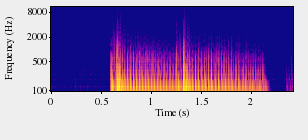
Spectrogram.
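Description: An 808 bass sample played back in FL Studio with its root note set to A instead of C, so it sounds out of tune. After about half a second of silence it hits twice, about 0.7 s apart, as a deep booming bass note, and the second hit rings on past the end.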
